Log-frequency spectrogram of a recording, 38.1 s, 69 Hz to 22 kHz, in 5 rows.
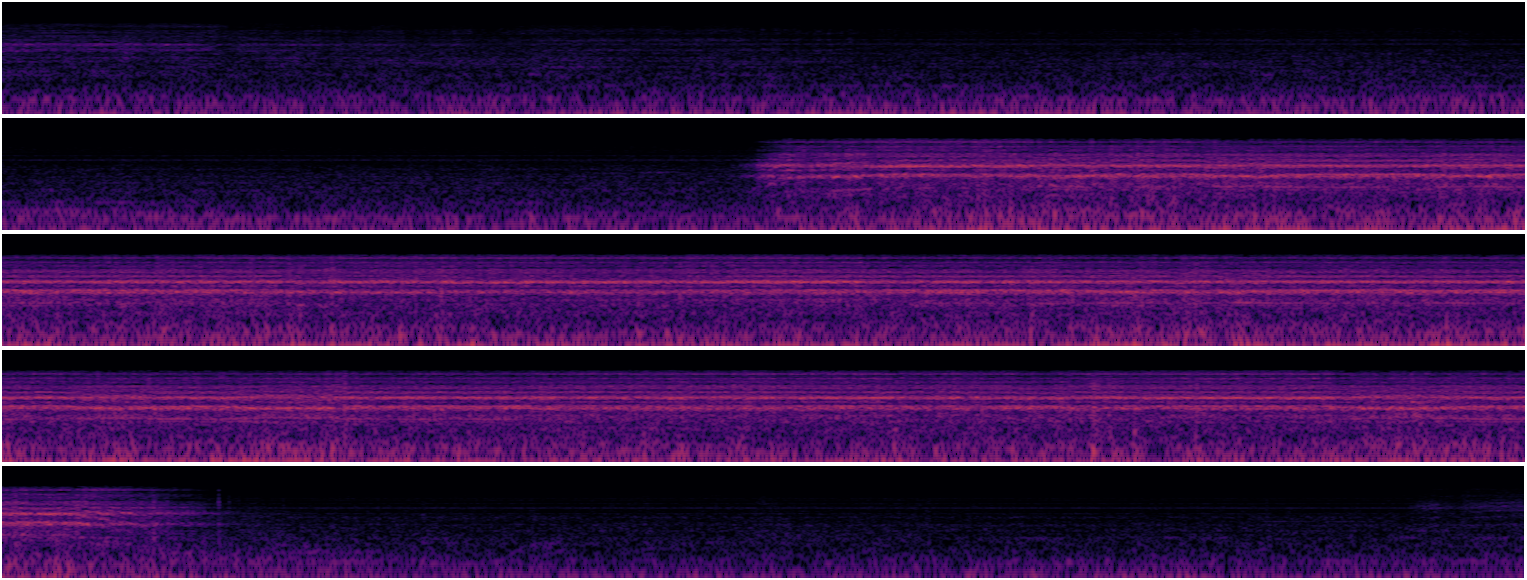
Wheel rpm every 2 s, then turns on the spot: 0, 0, 0, 0, 0, 40, 160, 160, 160, 160, 160, 160, 160, 160, 160, 60, 0, 0, 0.
none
